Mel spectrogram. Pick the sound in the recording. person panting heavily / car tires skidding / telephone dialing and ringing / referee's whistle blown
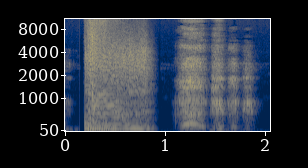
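person panting heavily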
